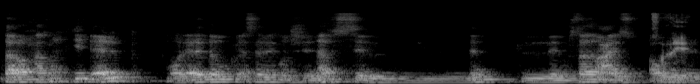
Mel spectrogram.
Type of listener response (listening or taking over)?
taking over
